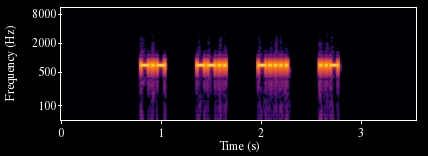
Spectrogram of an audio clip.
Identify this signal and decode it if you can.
Morse code, heard as a keyed tone, about 47 wpm, spaced as for 21 wpm, 700 Hz. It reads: KZ6U
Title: USA Call Signs - 4 Characters - 4x Character Spacing - 45wpm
